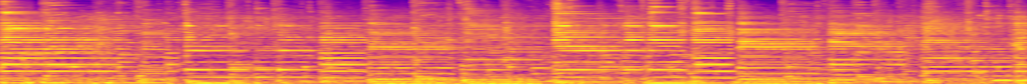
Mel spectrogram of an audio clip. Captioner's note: tires running along the dirt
